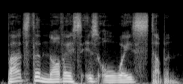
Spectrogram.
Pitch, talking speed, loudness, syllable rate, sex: 120 Hz, 195 wpm, -13 LUFS, 5.9 syllables/s, male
